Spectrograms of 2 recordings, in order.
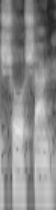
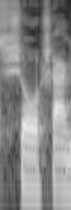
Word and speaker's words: Shawshank: And I know it's like we live in a post Shaw Shank world, but like it's not like it's a complicated world. It's two syllables.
